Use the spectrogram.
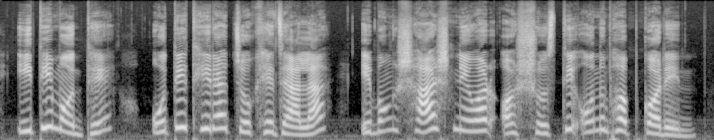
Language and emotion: Bengali, neutral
